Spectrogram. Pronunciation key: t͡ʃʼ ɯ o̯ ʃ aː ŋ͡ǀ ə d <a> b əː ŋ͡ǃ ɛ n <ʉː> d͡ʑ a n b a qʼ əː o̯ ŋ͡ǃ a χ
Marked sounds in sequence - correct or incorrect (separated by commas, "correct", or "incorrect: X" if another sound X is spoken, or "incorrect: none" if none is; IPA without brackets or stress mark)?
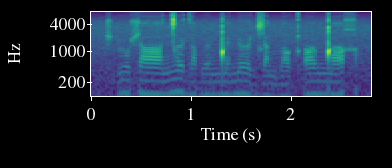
correct, incorrect: əː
